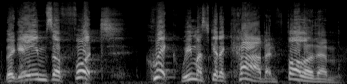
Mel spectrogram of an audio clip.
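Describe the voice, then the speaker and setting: Guy acting as a sharp gentleman detective, decisive, lively intonation, old radio drama style. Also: high-pitched, normal speed, full character voice. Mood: urgent, commanding. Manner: precise, decisive, authoritative. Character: shrewd, commanding gentleman detective.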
